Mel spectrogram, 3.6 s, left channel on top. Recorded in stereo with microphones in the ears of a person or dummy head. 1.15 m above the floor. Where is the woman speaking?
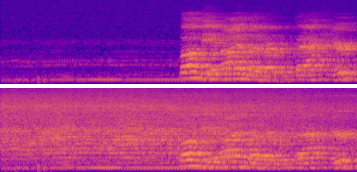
25° right (ahead or behind), 0.8 m; by 3.5 s 60° right (ahead or behind), 1.6 m.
